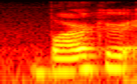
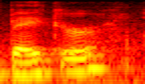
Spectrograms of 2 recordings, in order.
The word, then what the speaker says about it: Barker: And as we are, our last name is Barker, and we get called Baker a lot. Gary's name is spelled G-E-R-R-Y.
